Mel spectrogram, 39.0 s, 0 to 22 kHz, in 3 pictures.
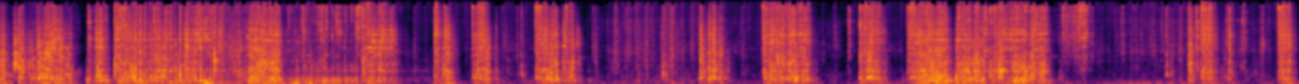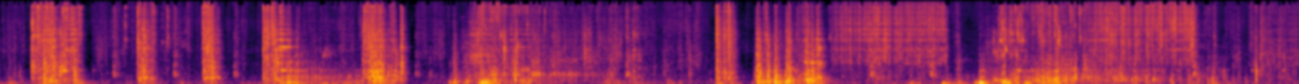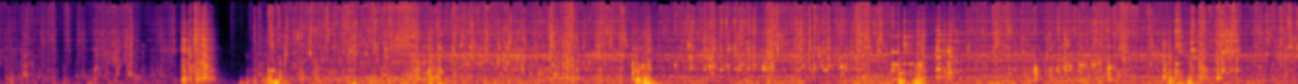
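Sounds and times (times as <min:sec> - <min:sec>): dishes and glass clinking: 0:15.6 - 0:17.0, 0:33.2 - 0:38.9
water splashing in sink: 0:15.7 - 0:16.9, 0:17.5 - 0:19.3, 0:21.6 - 0:25.2, 0:28.4 - 0:38.9
tap running: 0:28.5 - 0:38.9.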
